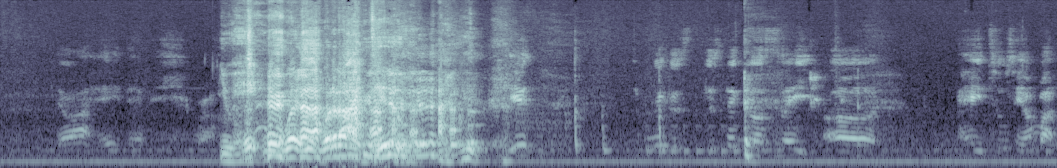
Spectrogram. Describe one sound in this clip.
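Several young men talk and laugh in the room.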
